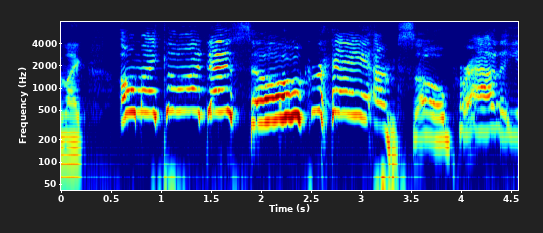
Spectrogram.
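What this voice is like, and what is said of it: Sarcastic, mock-enthusiastic tone. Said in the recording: “being sarcastic”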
